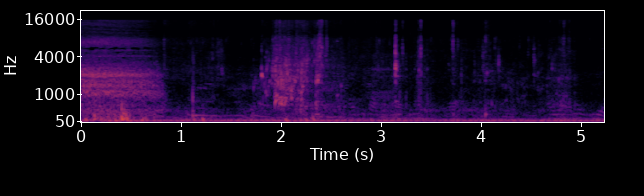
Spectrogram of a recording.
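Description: Muddy water splashing and sloshing in a small flooded hole in the mud as hands dig and grope in it: a splash right at the start and another about two seconds in, with small wet clicks between.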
